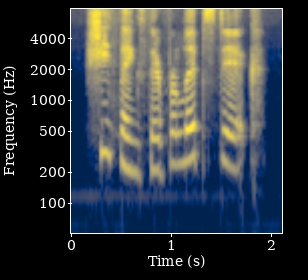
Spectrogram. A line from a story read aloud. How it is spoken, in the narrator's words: Ruth Gogan suddenly shouted with cryptic glee, and then burst into a shriek of laughter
